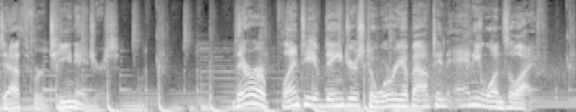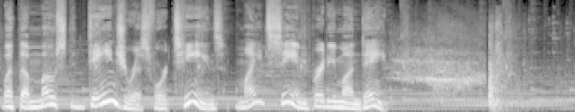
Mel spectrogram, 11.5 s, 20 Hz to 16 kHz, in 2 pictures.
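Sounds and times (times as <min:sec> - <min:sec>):
speech: 0:00.0 - 0:01.3, 0:02.3 - 0:10.0
car tires squealing in a skid: 0:09.6 - 0:11.1
car crash impact: 0:09.8 - 0:11.2.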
